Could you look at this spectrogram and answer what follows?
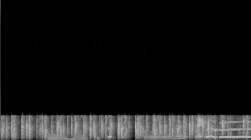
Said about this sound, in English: I got to give you some applause just a little bit.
